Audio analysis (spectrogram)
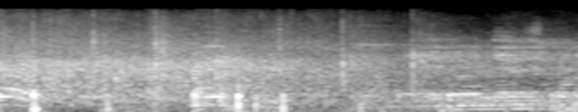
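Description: Scattered applause and a few sharp claps rise from a small audience at a weightlifting meet, moderately loud over a steady room din with a voice speaking.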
